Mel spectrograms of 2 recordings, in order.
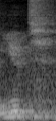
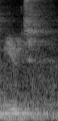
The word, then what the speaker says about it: mut: So today my talk's going to be about misunderstood mute. I pronounce it mute. I don't know if it's. I've heard some people say mut. I pronounce it mute, and it doesn't mean mute the audio.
